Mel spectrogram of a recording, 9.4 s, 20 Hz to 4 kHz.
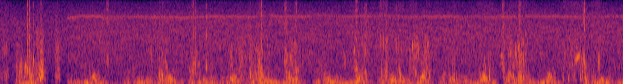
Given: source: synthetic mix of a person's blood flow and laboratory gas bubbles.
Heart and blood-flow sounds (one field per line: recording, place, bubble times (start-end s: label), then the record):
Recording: Doppler ultrasound of blood flow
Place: precordium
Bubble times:
0.00-0.14 s: bubbles
0.36-0.61 s: bubbles
1.58-1.64 s: bubbles
2.21-2.29 s: bubbles
2.35-2.51 s: bubbles
2.81-3.21 s: bubbles
3.55-4.05 s: bubbles
4.24-4.50 s: bubbles
4.83-4.89 s: bubbles
5.14-5.20 s: bubbles
5.28-5.52 s: bubbles
5.67-5.83 s: bubbles
5.91-6.06 s: bubbles
6.12-6.50 s: bubbles
6.69-6.88 s: bubbles
7.15-7.46 s: bubbles
7.48-7.96 s: bubbles
8.40-9.02 s: bubbles
From the record:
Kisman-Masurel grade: 242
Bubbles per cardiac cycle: several, 3 to 8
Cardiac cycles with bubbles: 100%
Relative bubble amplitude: moderate (0.250 to 0.450)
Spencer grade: 3 (all of the cardiac periods contain showers or single bubble signals, but not dominating or overriding the cardiac motion signals)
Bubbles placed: anywhere in the cardiac cycle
